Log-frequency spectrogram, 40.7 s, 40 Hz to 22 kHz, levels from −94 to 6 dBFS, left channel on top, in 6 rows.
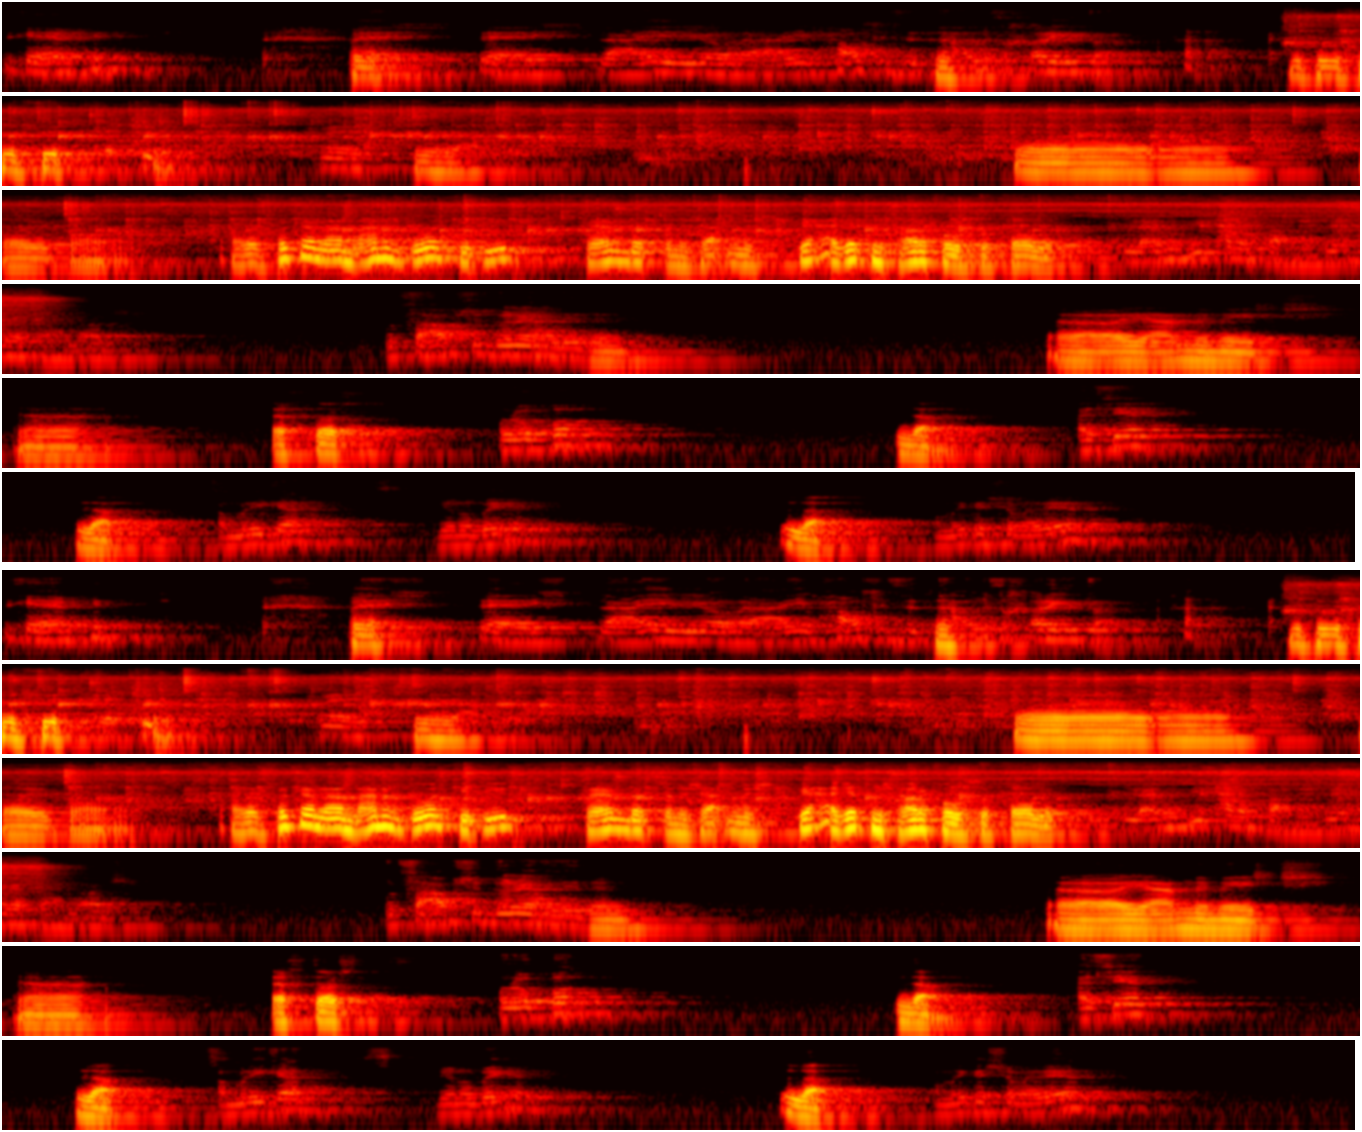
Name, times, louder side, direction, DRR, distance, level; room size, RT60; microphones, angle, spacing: voice 1, 0.0-0.6 1.3-2.1 2.4-5.6 5.9-6.0 7.2-9.4 19.2-21.0 22.3-23.4 29.7-30.1 32.5-32.9 35.0-35.5 36.1-36.6 38.6-39.4, right 2 dB, 50° right, 1 dB, 2.0 m, -51 dB
sound 1, 6.4-20.6, right 2 dB, ahead, 3.2 m, -48 dB
voice 2, 6.4-7.1 8.9-9.1 11.9-13.0 13.6-14.2 14.7-16.2 16.5-18.9 23.4-23.5 25.6-26.9 27.2-27.6 28.5-28.9 31.6-31.9 34.3-34.6 37.9-38.1, right 5 dB, 75° right, 10 dB, 0.4 m, -31 dB
22.5 x 9.7 x 3.8 m, 0.94 s
head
